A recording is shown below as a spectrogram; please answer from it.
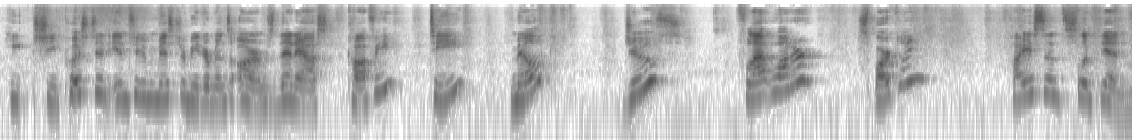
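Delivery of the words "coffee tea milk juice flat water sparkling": each item a separate rising question; eager drink offers. A narrator's reading. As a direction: offer one option after another, pitch climbing. Flustered hostess rattling off drink offers.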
